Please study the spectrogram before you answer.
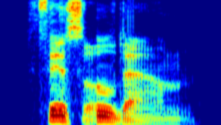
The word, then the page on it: thistledown: British English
